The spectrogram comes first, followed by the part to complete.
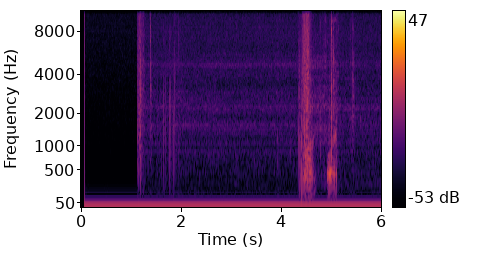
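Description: A home camcorder starting to record: a click, then from about a second in the steady hiss of the camera's tape audio, with a few faint handling clicks. Two short voice sounds come near the end.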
